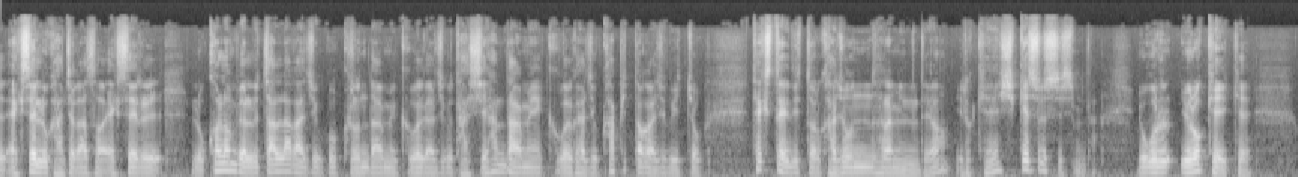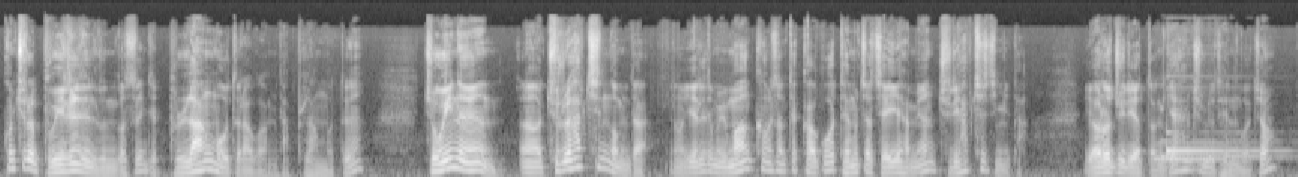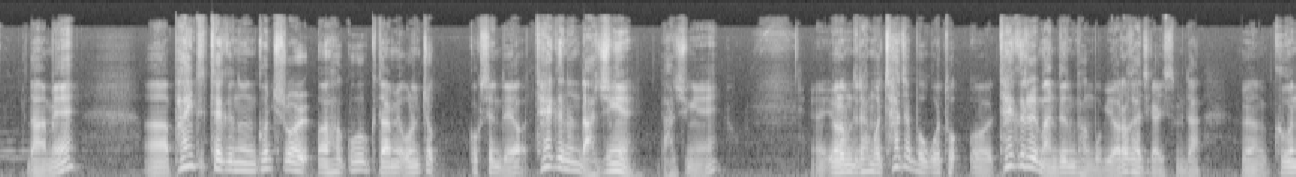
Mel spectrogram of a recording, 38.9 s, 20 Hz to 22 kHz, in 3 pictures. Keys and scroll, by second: 21.8 shift+j, 25.0 Escape, 25.8 u.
